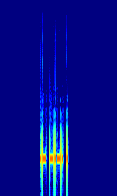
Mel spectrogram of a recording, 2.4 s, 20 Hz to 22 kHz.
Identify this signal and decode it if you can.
Morse code, heard as a keyed tone, about 50 wpm, 700 Hz. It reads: ACE
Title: Top Three Letter Combinations in Words 50wpm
